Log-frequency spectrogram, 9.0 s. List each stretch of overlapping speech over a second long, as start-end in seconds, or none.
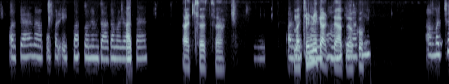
5.9-7.3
